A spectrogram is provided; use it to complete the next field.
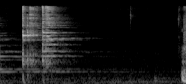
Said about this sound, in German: Wollen wir mal kurz anstoßen, bitte? Auch das. Prost.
